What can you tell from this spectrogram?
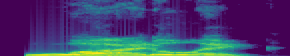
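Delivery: wide awake. Shown as a demonstration. Reader showing the child someone wide awake, slow and exaggerated. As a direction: stretch it out big and loud. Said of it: "I was doing my impression of wide awake".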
